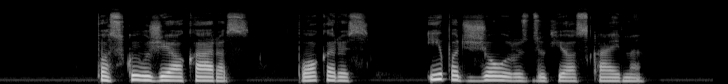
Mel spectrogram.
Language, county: Lithuanian, Kaunas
